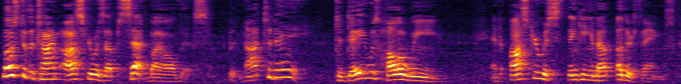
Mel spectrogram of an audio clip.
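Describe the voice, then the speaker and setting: A man reading a picture book aloud to children as a librarian at storytime, with theatrical, deliberate phrasing. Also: a little high, sing-song, rough recording.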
